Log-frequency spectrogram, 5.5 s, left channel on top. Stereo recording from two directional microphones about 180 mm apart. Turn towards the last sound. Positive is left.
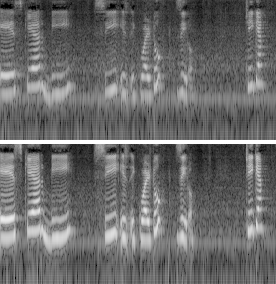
turn(degrees=-50)  # may be behind; listen again after turning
